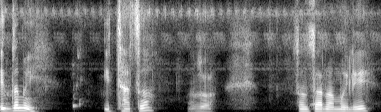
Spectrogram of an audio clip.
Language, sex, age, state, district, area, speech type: Nepali, male, 30-45, West Bengal, Kalimpong, rural, spontaneous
